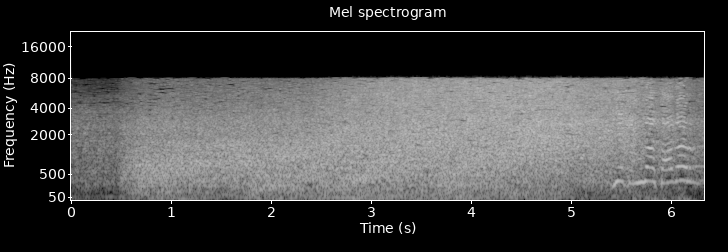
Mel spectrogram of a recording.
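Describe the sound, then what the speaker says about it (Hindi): Sea surf rolls in a broad, constant roar of waves that rises after a quiet first half-second and stays loud and unbroken, with a voice starting to speak right at the end. "इस धरती पर लहराने वाला समुद्र"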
